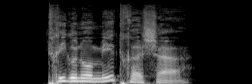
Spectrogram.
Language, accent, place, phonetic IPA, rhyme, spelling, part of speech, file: German, Germany, Berlin, [tʁiɡonoˈmeːtʁɪʃɐ], -eːtʁɪʃɐ, trigonometrischer, adjective, De-trigonometrischer.ogg
- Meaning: inflection of trigonometrisch: 1. strong/mixed nominative masculine singular 2. strong genitive/dative feminine singular 3. strong genitive plural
